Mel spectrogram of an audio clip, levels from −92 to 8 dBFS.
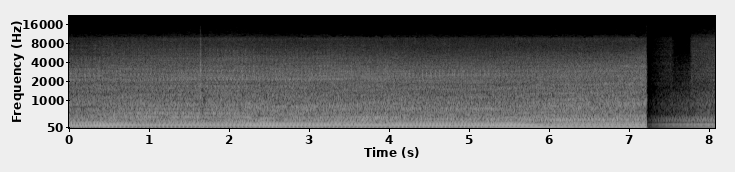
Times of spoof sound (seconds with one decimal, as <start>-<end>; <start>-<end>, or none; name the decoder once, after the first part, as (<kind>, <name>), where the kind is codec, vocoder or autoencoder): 3.2-4.0 (vocoder, Vocos); 4.8-5.3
